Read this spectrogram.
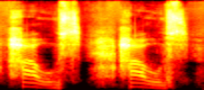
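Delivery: हाउस ending on a sharp, hissed s; the final s of हाउस stays unvoiced. Shown as a demonstration. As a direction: finish हाउस with a clear s. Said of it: "उसको एस की तरह pronounce किया".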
